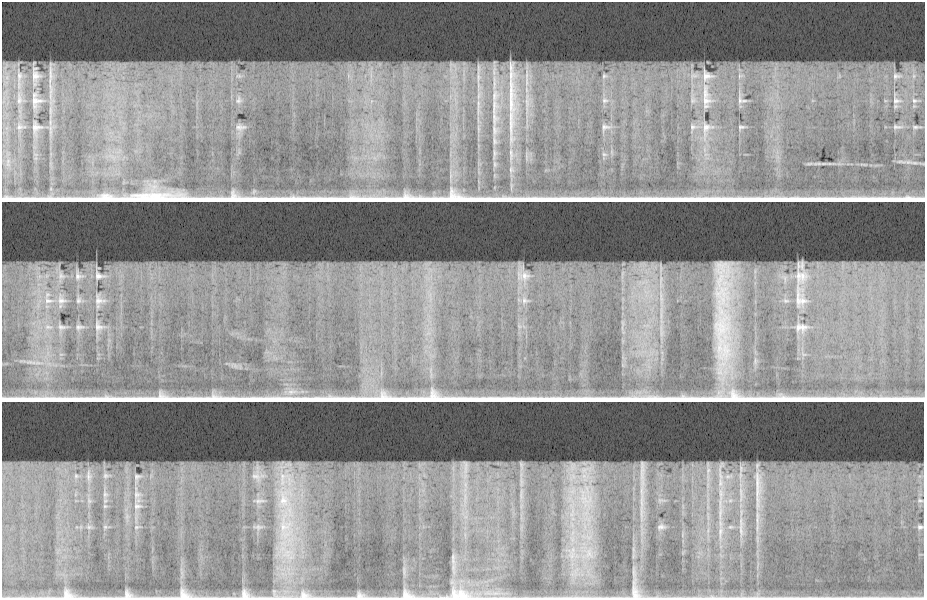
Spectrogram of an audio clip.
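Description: A dog's paws thump and scrabble on the floor.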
